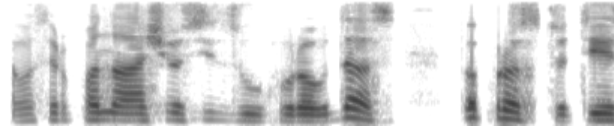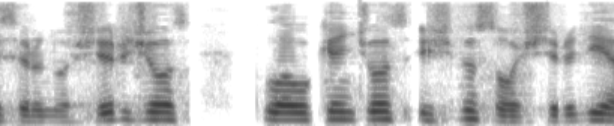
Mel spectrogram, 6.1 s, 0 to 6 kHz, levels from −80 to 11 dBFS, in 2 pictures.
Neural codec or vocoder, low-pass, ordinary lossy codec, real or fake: none; 5.4 kHz; AAC, 32 kbps; real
